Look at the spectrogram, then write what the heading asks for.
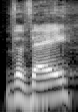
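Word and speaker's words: Vevay: near the area of I think it's pronounced Vive Indiana and this sits yeah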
